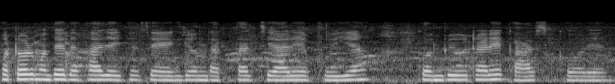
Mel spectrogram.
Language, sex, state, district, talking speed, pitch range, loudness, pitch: Bengali, female, Assam, Hailakandi, 105 wpm, 195-215 Hz, -16 LUFS, 205 Hz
